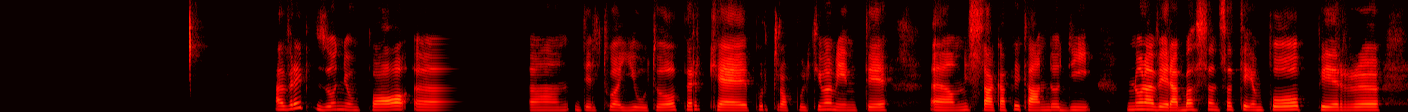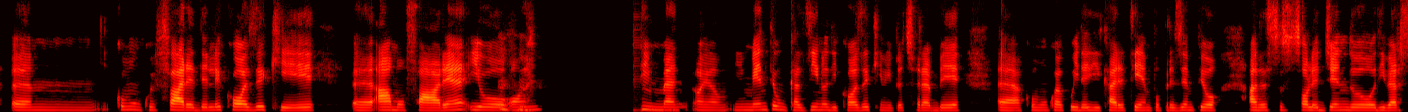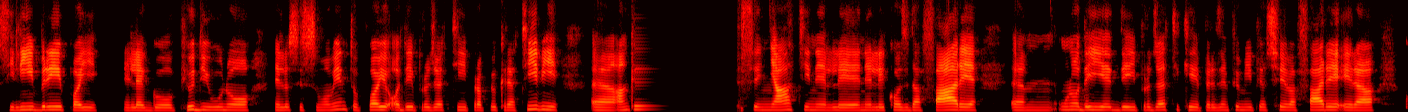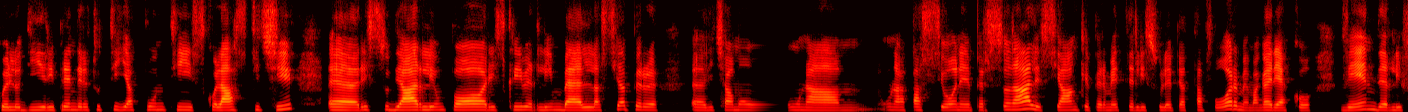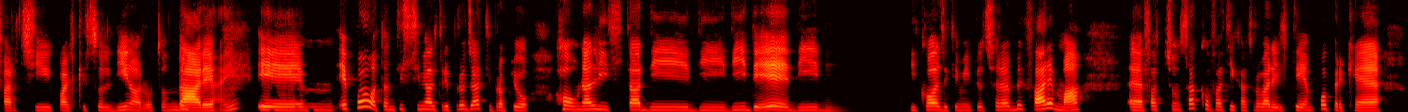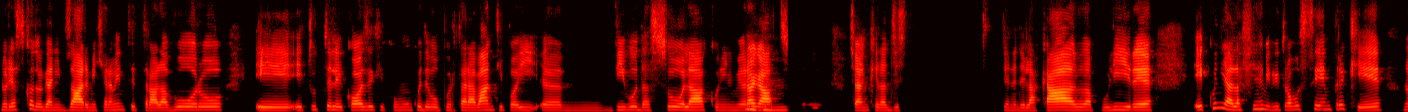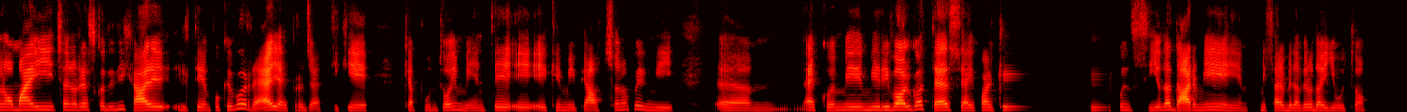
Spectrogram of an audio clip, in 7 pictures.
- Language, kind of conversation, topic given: Italian, advice, Come posso ritagliarmi del tempo costante per portare avanti i miei progetti creativi?
- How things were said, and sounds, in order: static; other background noise; distorted speech; unintelligible speech; "proprio" said as "propio"; tapping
